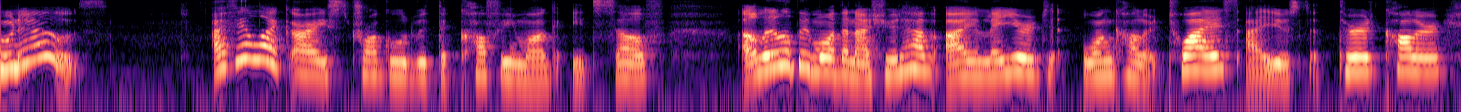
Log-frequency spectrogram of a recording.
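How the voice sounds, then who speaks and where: A woman with a non-native accent speaks at a fairly slow pace, her pitch swinging very widely, in a very clean recording with a silent background. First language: not English. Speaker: art YouTuber. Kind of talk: voice-over commentary on drawing process. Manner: halting, self-correcting.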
